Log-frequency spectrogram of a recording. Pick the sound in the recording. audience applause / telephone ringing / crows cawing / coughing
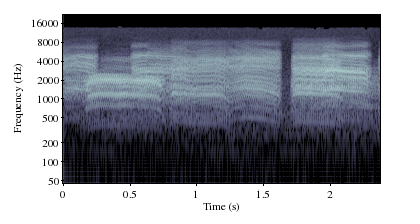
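crows cawing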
